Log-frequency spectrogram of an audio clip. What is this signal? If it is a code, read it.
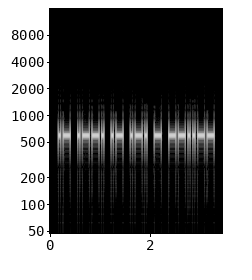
Morse code, heard as a keyed tone, about 25 wpm, 600 Hz. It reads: APART,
